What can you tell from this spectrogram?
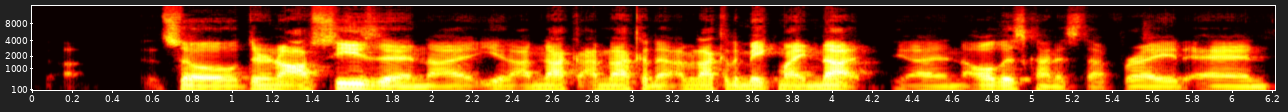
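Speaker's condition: No condition

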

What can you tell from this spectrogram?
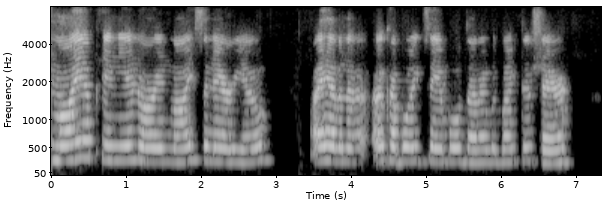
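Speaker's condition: Spastic cerebral palsy; spastic cerebral palsy with rare dystonia, all four limbs, more severe than Mihai's

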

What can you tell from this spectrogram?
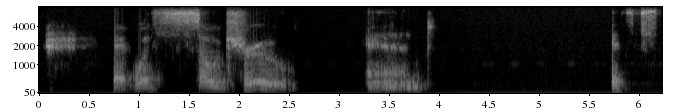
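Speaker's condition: Aphasia after stroke; aphasia from stroke caused by stent, right arm and leg paralysis, walking regained through rehab; affects ability to speak or process thoughts, thoughts reach mouth slowly

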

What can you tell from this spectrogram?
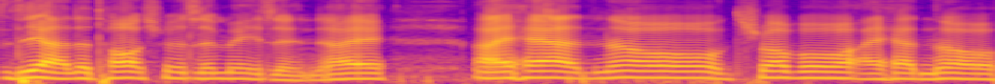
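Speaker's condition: Speech impediment; switched to typing instead

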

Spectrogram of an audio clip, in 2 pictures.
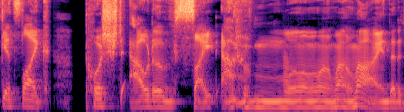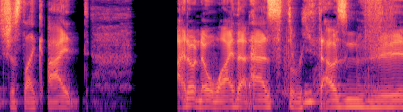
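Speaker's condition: Stutter; stutter when talking; prolonged sounds

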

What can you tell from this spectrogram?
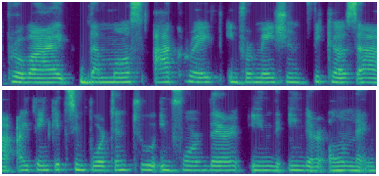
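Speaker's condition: No condition

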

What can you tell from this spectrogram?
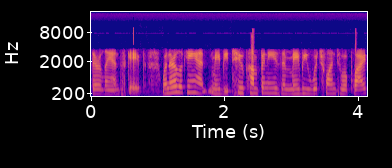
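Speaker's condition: No condition

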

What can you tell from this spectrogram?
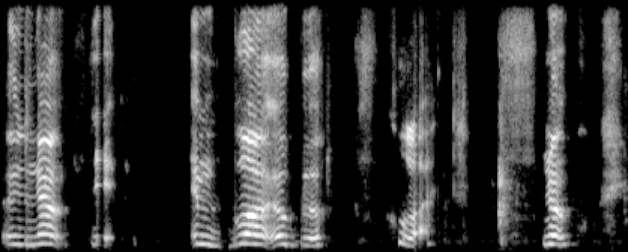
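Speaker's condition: Cerebral palsy; cerebral palsy since childhood

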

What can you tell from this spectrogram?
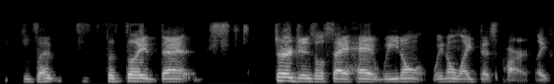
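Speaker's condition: Stuttering; lifelong stuttering, father also stutters; words sometimes take longer to come out, may look tense when getting stuck; repeated sounds, prolonged sounds

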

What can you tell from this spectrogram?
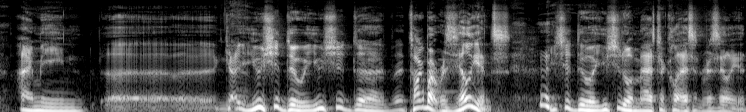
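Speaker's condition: No condition

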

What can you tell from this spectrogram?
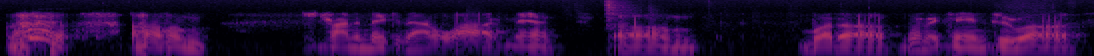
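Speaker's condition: Cleft palate; congenital

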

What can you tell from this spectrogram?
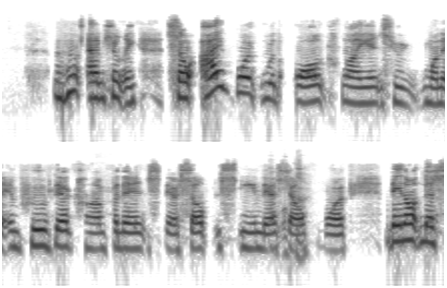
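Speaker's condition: Cleft lip and palate; congenital

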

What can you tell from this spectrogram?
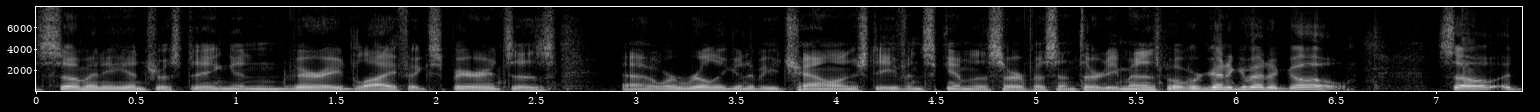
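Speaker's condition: No condition

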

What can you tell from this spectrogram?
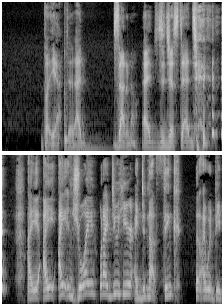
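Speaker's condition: Stutter; speech impediment, self-attributed to brain moving faster than mouth; stutter varies, good and bad days, some days cannot speak, talks fast when excited, mistaken by listeners for a bit; repeated words, prolonged sounds

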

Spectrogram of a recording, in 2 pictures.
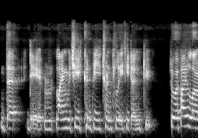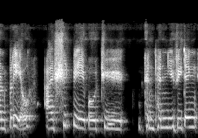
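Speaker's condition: Deafness; struggles hearing loudspeakers

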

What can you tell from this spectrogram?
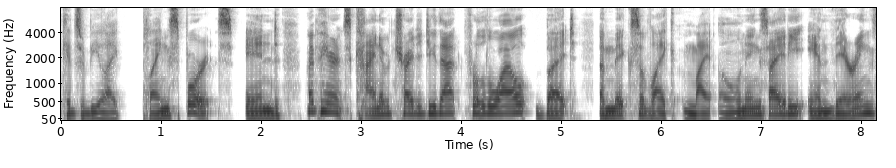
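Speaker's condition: Cleft lip and palate; bandaged

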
